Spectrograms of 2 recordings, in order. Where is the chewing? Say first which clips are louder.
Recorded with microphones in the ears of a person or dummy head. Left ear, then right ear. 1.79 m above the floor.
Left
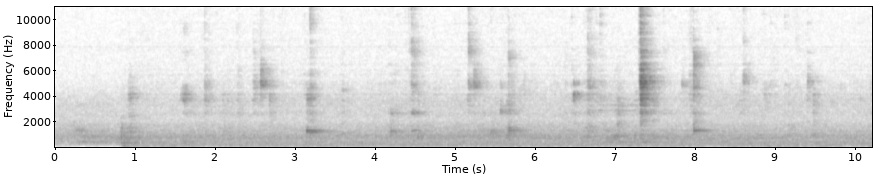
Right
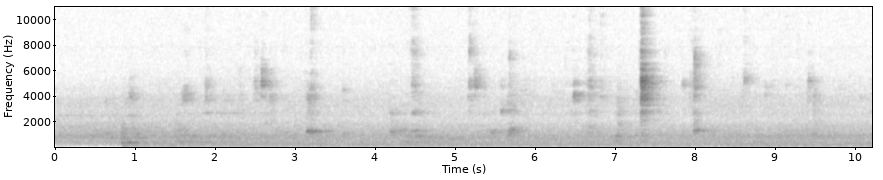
Left 1 dB; 55° left (ahead or behind), 1.4 m.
